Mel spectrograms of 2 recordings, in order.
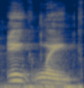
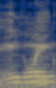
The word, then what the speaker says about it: inkling: Like a chain link. No. Inkling. An inkling. Inkling. Inkling? Spell it. INKLING. Oh, inkling. Okay.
